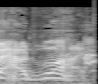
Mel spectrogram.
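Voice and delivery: put-on grumpy voice. Mimicking the other speaker's reply: imitating a grumpy tone. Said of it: "You sound so grumpy about it".

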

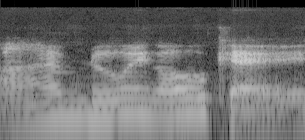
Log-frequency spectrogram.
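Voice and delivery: gloomy, glum, heavy, slow, dragged-out donkey voice. Answering Tass, who asks how everyone is doing: Eeyore voice. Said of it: "In my very best Eeyore voice".

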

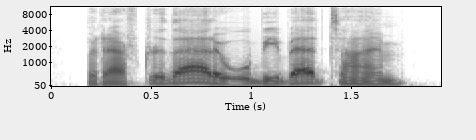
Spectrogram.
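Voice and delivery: ordinary delivery

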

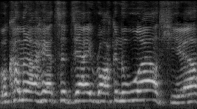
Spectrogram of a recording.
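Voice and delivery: high, loud put-on British accent.

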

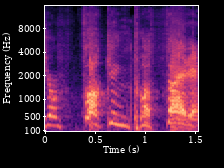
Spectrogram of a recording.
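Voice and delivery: shrieked, very loud, high-pitched screaming. Quoting the voice line when shot by a teammate: imitating a game character screaming. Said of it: "the guy screaming".

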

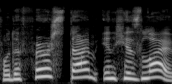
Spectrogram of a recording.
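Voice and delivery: ordinary delivery, nothing marked

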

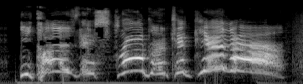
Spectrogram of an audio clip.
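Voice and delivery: shouted out loudly, yelling. Answering why a spell needs a potion: yelling. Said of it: "Why are you yelling at me?".

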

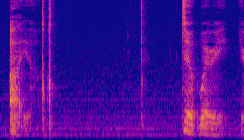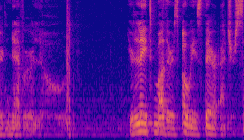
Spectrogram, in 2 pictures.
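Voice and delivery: suspicious-sounding, shady tone. Voicing a father character answering his scared child: sketchy voice. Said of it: "I'm gonna give him a sketchy voice".

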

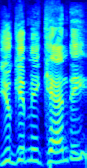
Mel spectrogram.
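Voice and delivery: bad Vietnamese accent, soft and high. Quoting a man's words in a story told to listeners, in a vietnamese accent. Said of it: "I'm going to try to do a Vietnamese accent".

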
